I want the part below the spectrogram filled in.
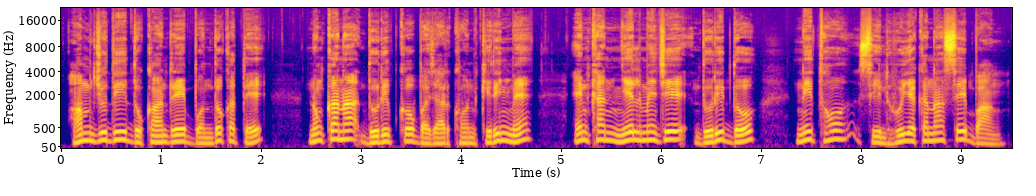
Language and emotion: Santali, neutral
